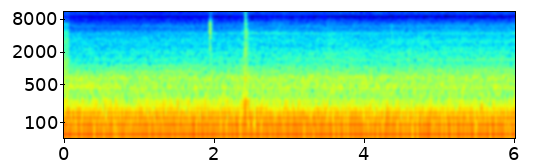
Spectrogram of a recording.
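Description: Luxaire variable-speed outdoor air-conditioning unit running steadily, compressor and condenser fan ramped up to full cooling, as a low, even hum. The system is low on refrigerant charge. Two light clicks come about two seconds in.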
